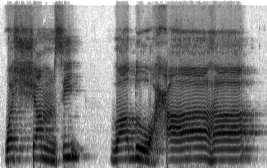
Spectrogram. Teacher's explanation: والشمسی وضحاها، ضاد حروف مستعلیہ میں سے پر پڑھا جائے گا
